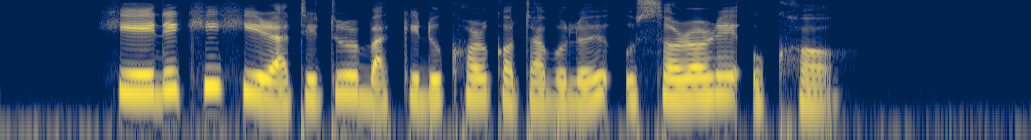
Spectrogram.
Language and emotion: Assamese, neutral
